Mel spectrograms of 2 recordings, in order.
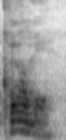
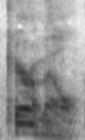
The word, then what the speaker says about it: caramel: Not caramel, caramel. – That's how we say it on the East Coast. – That's East Coast pronunciation.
